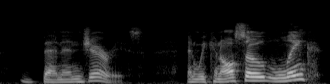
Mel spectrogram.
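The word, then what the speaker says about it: Ben & Jerry's: that sign for and ben and jerry's but nobody's going to pronounce and they're going to reduce it and just say n ben and jerry's and we can also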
